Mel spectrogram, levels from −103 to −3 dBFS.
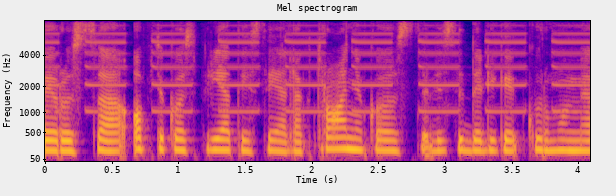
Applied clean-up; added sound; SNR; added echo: none; Alarm; 17 dB; none.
